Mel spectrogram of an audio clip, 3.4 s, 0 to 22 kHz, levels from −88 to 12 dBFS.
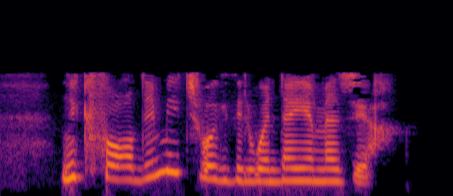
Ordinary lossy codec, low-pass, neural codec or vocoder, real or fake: MP3, 32 kbps; 5.4 kHz; none; real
